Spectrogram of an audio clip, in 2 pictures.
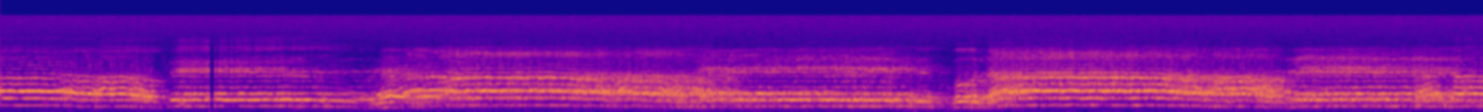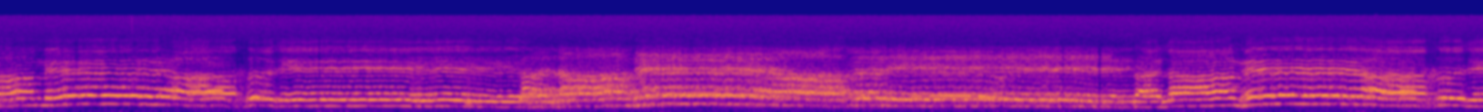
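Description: A man chants an unaccompanied Urdu noha, a Shia lament, in long wavering melodic phrases with brief pauses for breath. The sound is dull and lacks a top end, as on an old tape recording.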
